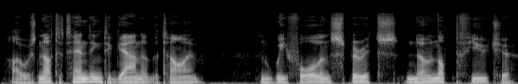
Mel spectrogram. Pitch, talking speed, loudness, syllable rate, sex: 85 Hz, 195 wpm, -20 LUFS, 5.3 syllables/s, male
